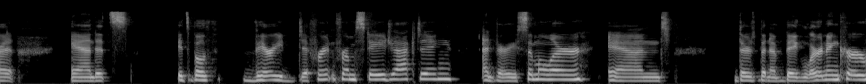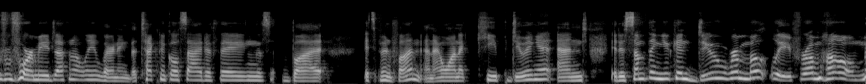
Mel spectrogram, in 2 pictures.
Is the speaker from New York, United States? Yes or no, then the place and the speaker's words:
yes; Binghamton, New York, United States; moved away as an adult; I ended up actually moving back to my hometown, Binghamton, New York, for a while and still here.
